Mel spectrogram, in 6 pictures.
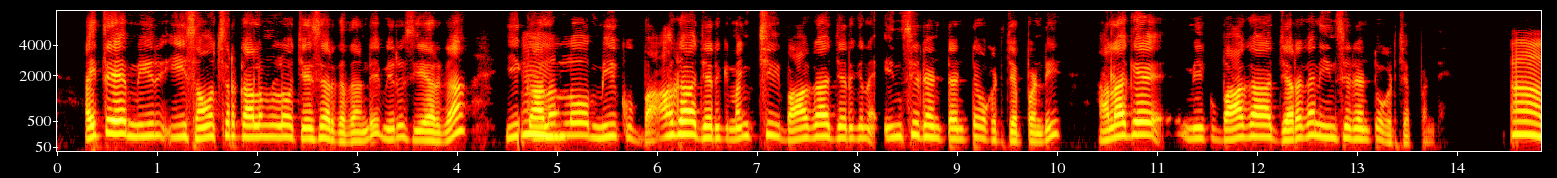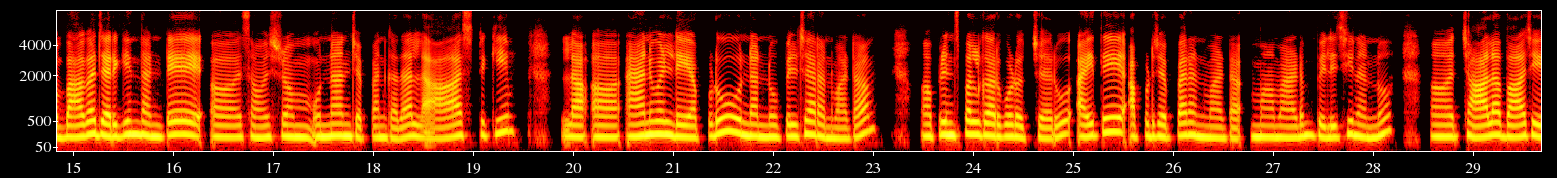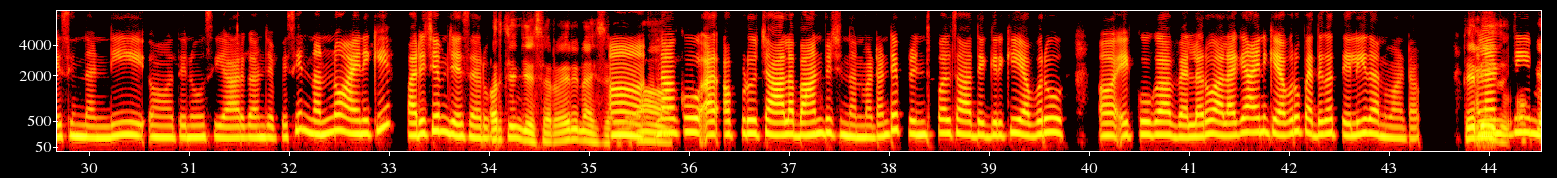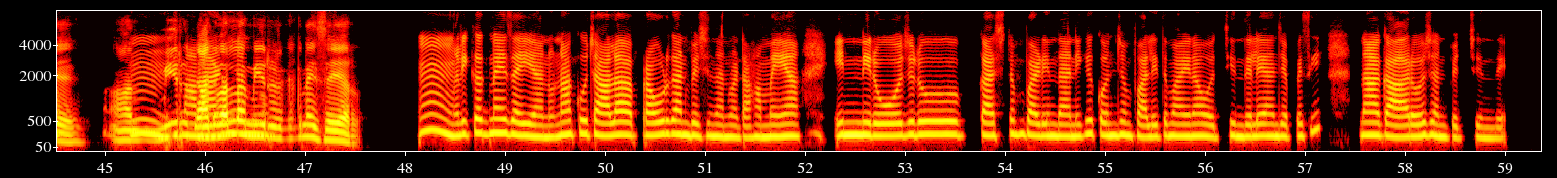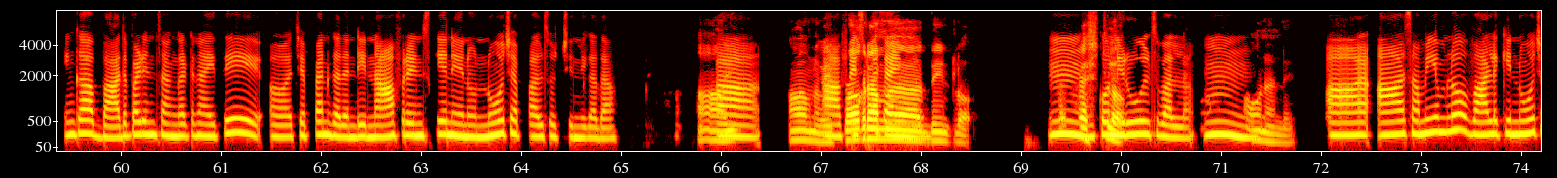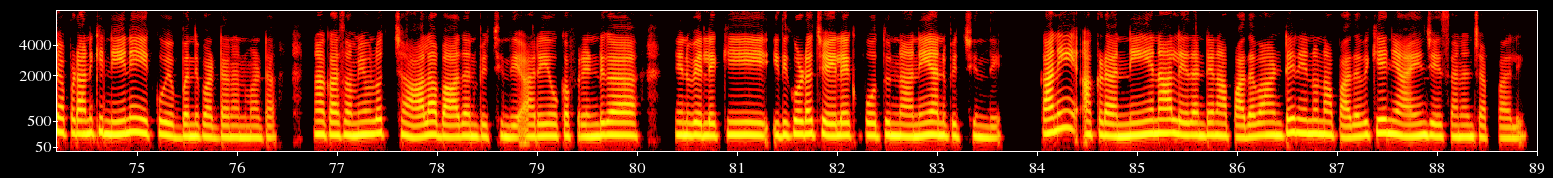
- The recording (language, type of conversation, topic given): Telugu, podcast, మీరు ఒక సందర్భంలో ఉదాహరణగా ముందుండి నాయకత్వం వహించిన అనుభవాన్ని వివరించగలరా?
- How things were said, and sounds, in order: in English: "సీఆర్‌గా"; in English: "ఇన్సిడెంట్"; in English: "ఇన్సిడెంట్"; in English: "లాస్ట్‌కి"; in English: "యాన్యువల్ డే"; in English: "ప్రిన్సిపల్"; in English: "మేడమ్"; in English: "వెరీ నైస్"; in English: "ప్రిన్సిపల్ సర్"; in English: "మేడమ్"; in English: "రికాగ్నైజ్"; in English: "రికగ్నైజ్"; in English: "ప్రౌడ్‌గా"; in English: "ఫ్రెండ్స్‌కె"; in English: "నో"; other background noise; in English: "ప్రోగ్రామ్"; in English: "ఫెస్ట్ టైమ్‌లో"; in English: "ఫె ఫేస్ట్‌లో"; in English: "రూల్స్"; in English: "నో"; in English: "ఫ్రెండ్‌గా"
